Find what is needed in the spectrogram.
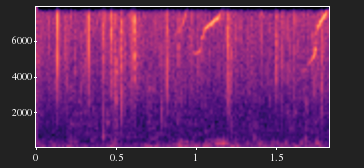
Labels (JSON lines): {"label": "biophony, dolphin", "recorder": "SoundTrap 500"}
